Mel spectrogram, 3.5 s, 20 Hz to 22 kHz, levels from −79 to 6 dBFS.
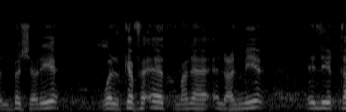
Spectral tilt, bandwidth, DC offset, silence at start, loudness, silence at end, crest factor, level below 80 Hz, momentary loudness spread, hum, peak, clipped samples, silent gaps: -3.5 dB/octave; 10 kHz; under 0.1%; 0 s; -47 LUFS; 0 s; 20 dB; -88 dBFS; 8 LU; none; -28 dBFS; under 0.1%; none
